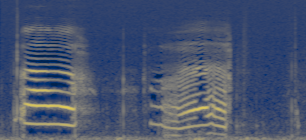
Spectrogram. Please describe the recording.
my cat meowing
